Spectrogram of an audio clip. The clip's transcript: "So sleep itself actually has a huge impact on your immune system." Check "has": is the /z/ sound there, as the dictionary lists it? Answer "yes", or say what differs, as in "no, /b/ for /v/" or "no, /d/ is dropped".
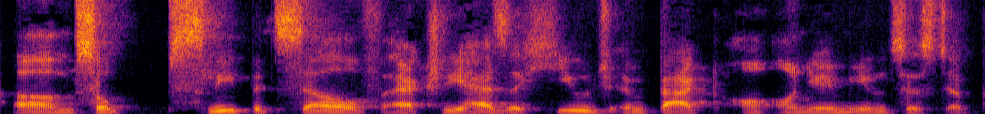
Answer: yes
